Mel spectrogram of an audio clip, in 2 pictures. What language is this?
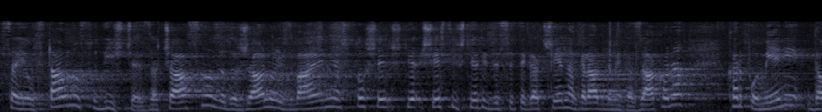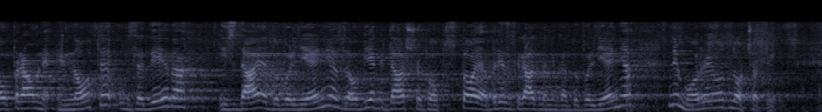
Slovenian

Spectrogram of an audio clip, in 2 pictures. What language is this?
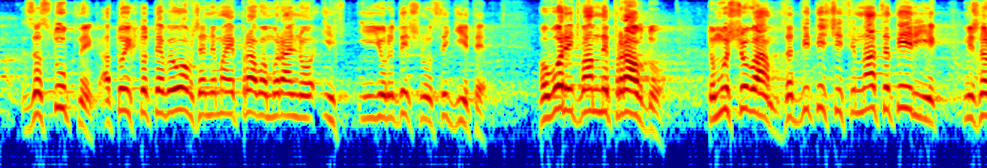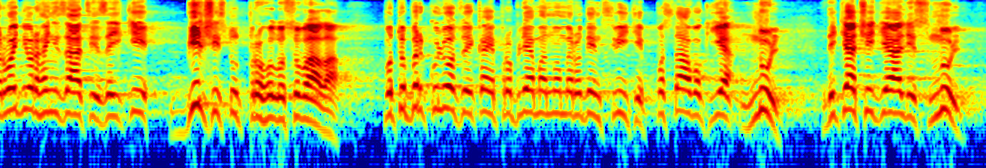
Ukrainian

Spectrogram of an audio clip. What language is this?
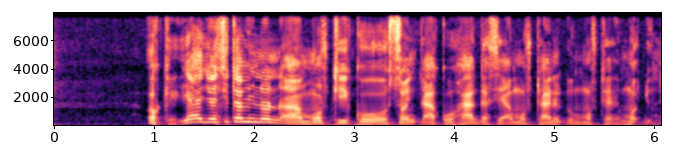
Fula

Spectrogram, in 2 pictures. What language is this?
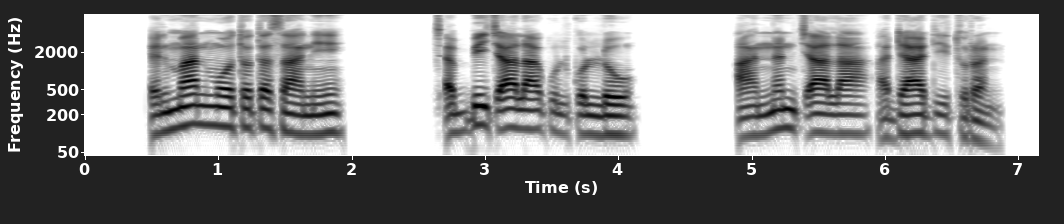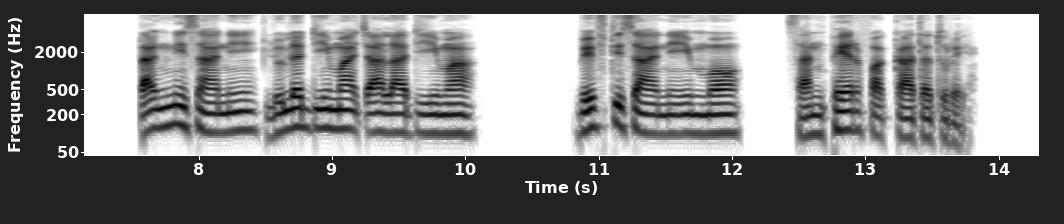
Oromo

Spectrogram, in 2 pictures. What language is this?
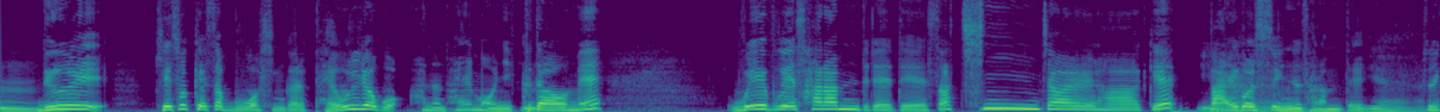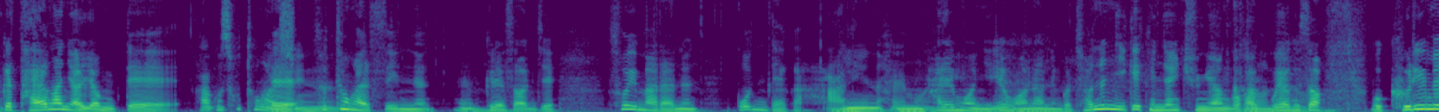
Korean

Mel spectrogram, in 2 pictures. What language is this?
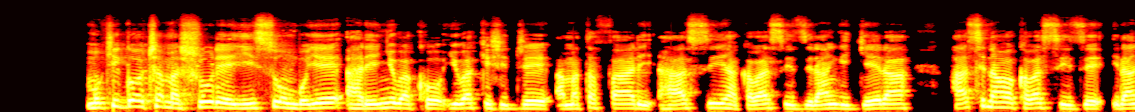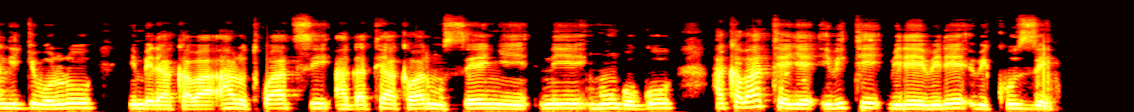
Rundi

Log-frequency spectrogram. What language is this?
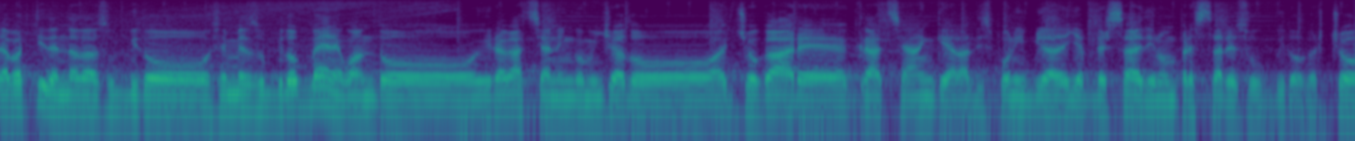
Italian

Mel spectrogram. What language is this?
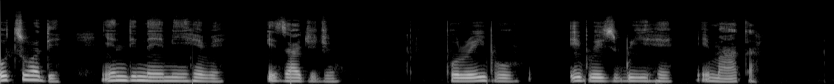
Igbo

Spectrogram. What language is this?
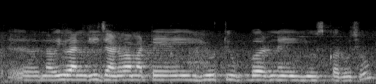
Gujarati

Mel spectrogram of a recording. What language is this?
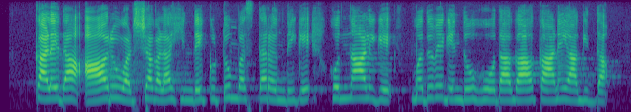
Kannada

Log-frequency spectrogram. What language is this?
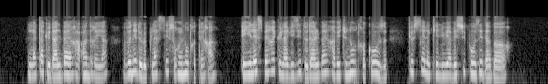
French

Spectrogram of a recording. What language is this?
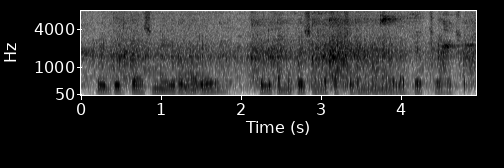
Telugu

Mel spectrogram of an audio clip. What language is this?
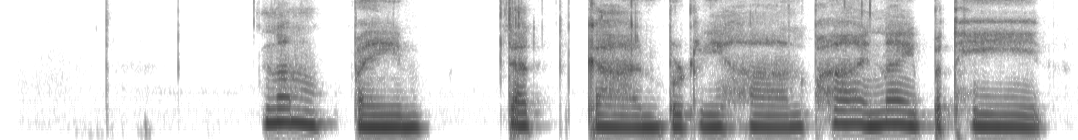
Thai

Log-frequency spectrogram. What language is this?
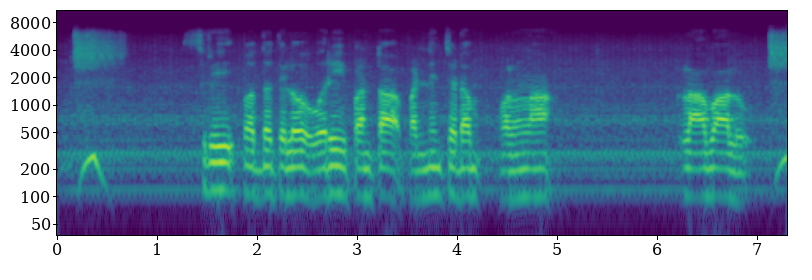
Telugu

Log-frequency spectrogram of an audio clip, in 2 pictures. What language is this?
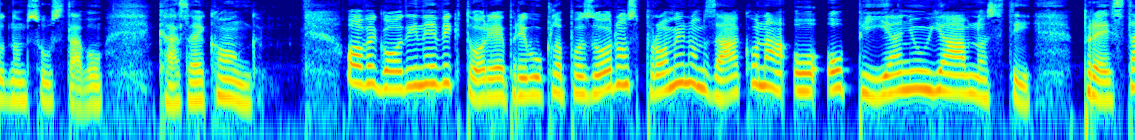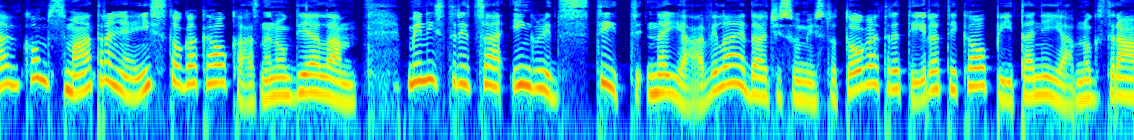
Croatian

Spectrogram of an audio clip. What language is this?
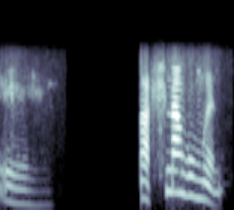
Bodo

